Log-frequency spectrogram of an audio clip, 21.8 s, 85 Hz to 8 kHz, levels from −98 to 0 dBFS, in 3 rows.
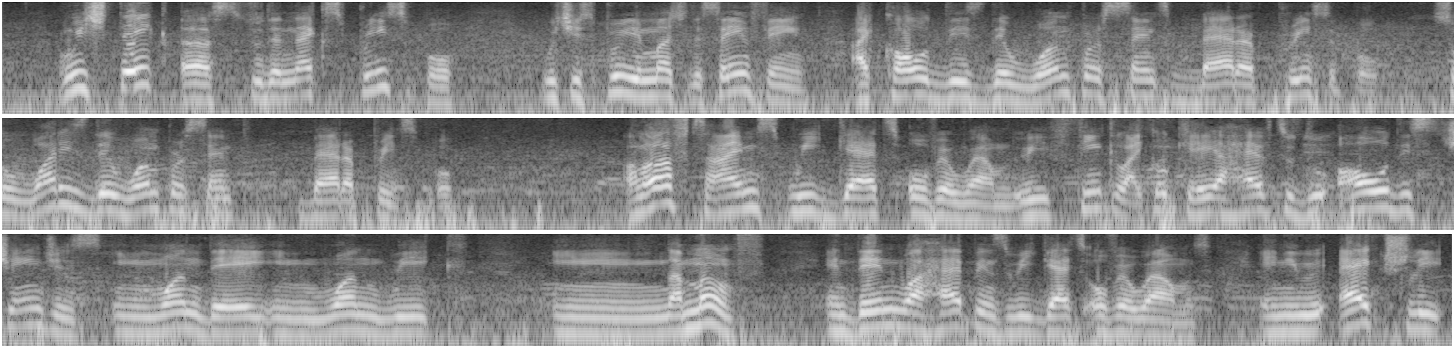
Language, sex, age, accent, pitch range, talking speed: English, male, 20-39, Brazilian, 140-185 Hz, 180 wpm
